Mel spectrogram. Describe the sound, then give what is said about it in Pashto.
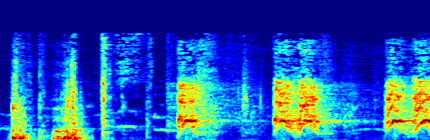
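A dog barks loudly in short bursts of sharp barks and yips, separated by brief gaps. “تبیا د سپی وګوره چې نه مو پرېږدي. چغه شه ورک شه.”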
